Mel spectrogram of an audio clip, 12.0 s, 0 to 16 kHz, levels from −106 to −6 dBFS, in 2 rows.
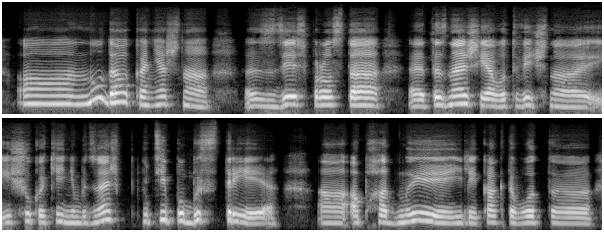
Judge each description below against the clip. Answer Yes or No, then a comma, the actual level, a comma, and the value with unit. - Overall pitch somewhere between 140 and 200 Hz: Yes, high, 190 Hz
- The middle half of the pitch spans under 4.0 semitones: No, average, 4.9 semitones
